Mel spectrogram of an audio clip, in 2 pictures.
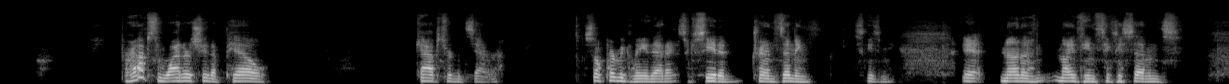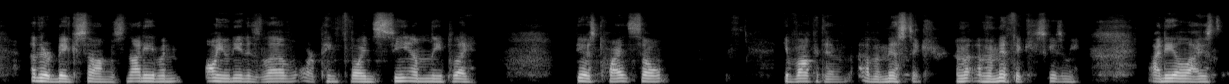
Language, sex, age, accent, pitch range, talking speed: English, male, 30-49, American, 130-145 Hz, 120 wpm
